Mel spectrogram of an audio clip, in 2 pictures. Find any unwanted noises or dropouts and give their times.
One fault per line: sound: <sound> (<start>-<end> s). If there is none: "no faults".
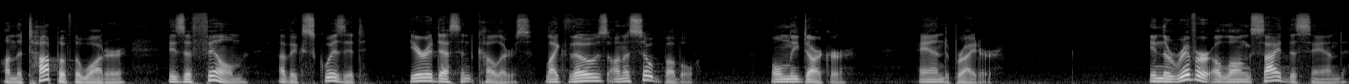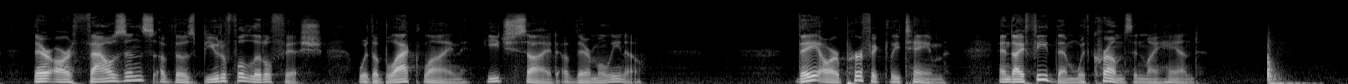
sound: thud (26.2-26.7 s)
